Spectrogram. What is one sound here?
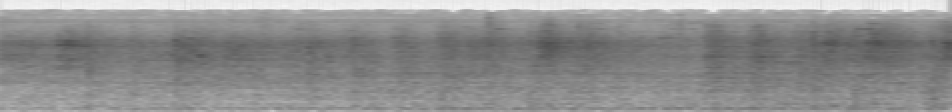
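A diesel locomotive engine drones as it pulls away.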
